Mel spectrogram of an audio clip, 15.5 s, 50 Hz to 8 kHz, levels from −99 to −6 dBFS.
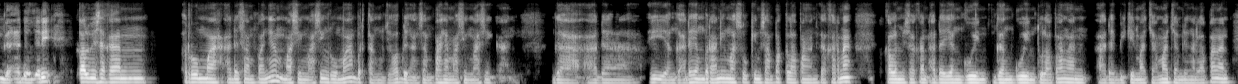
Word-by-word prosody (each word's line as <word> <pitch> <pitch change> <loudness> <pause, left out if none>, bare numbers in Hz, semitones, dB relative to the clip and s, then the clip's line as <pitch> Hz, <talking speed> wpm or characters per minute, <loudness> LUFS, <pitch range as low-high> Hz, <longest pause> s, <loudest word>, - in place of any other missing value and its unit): nggak 115 -3 +2
ada. 115 - +3
Jadi, 130 +7 +5 0.4
kalau 135 0 +6
misalkan 130 -1 +3 0.7
rumah 130 -3 +3
ada 120 0 0
sampahnya, 120 +7 0
masing-masing 110 0 -1
rumah 120 +3 +1
bertanggung 110 -5 -6
jawab 120 +5 -3
dengan 95 -2 -7
sampahnya 110 +1 -2
masing-masing 105 -1 -5
kan? - - -14 0.6
Nggak 105 -2 -3 0.3
ada 105 +1 -5 0.5
iya, 115 -3 0
nggak 105 +2 -5
ada - - +2
yang 120 - +3
berani 120 +2 +2
masukin 120 0 0
sampah 115 +1 -4
ke - - -3
lapangan, 115 0 -2
Kak. 110 -1 -7
Karena 135 +4 +5 0.5
kalau 115 0 +5
misalkan 115 0 -1
ada 110 0 +1
yang 110 -1 +3
guin 110 -1 +4
gangguin 110 0 +4
tuh 105 +1 -2
lapangan, 120 +1 0 0.2
ada 105 +1 -4
bikin 105 +2 -3
macam-macam 110 +2 -1
dengan 105 0 -3
lapangan, 130 +3 0
115 Hz, 165 wpm, -22 LUFS, 110-125 Hz, 0.7 s, kalau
